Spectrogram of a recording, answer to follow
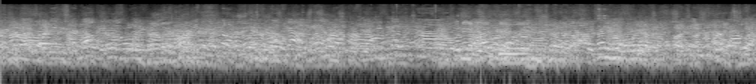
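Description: Many people talking at once: a steady din of overlapping conversation in a crowded room.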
